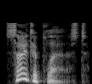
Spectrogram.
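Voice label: "cytoplast", British English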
